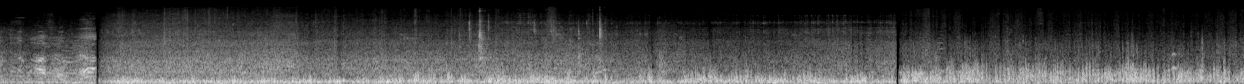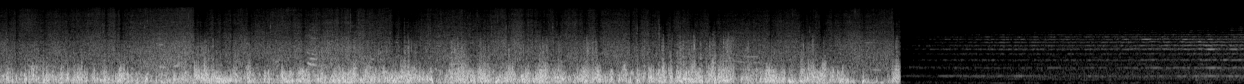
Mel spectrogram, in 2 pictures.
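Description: Steady rumble of a boat's engine with wind on the microphone, heard from on board on the water. It cuts off abruptly near the end, and faint music follows.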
